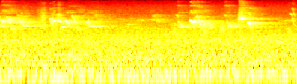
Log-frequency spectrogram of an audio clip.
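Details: Mother hen with her chicks among wild chickens in Hawaii: thin high chirps, several falling in pitch, tumbling in loose groups over steady low ambient noise outdoors.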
